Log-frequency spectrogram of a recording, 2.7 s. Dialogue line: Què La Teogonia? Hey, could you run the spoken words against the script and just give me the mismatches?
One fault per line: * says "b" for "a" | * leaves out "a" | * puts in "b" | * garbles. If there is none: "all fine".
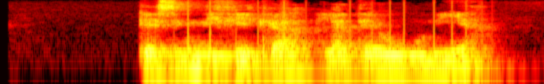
* puts in "significa"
